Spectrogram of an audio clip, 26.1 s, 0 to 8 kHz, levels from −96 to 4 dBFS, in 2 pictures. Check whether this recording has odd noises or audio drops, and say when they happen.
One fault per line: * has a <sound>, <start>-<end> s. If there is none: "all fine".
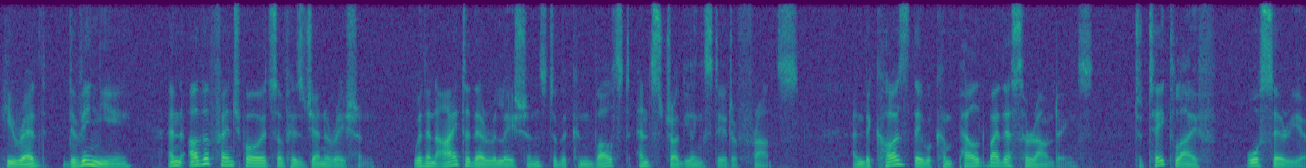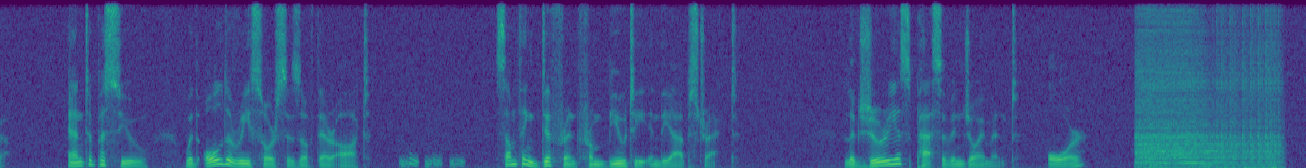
* has a laugh, 17.0-17.7 s
* has a squeak, 24.4-25.9 s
